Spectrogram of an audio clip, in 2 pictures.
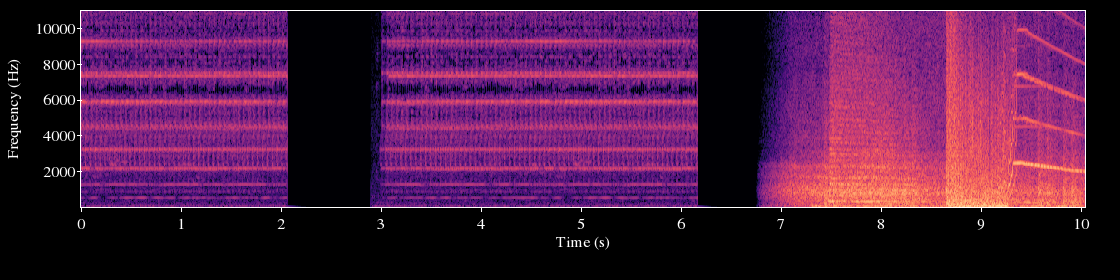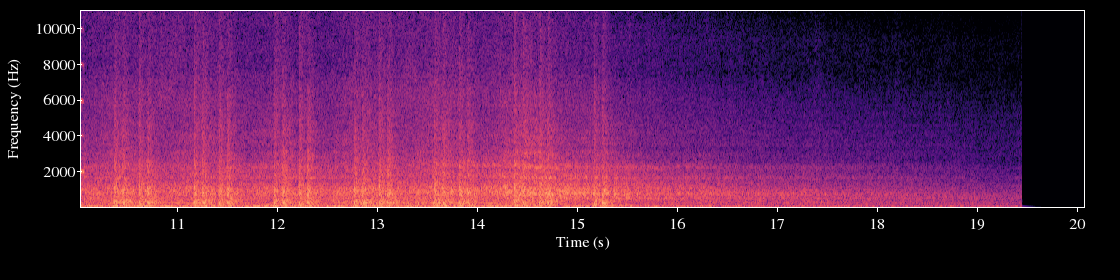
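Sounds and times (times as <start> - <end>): train wheels clicking over rail joints: 7.5 - 15.6.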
